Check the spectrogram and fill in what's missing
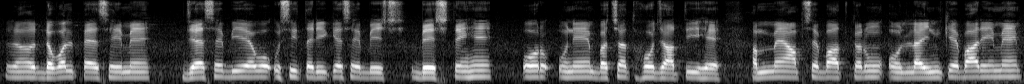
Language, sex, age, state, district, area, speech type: Urdu, male, 18-30, Delhi, East Delhi, urban, spontaneous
